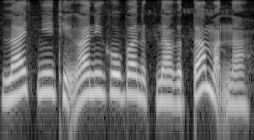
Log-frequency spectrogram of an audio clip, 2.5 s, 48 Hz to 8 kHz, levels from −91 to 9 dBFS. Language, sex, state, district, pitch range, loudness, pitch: Garo, female, Meghalaya, South Garo Hills, 200-270 Hz, -15 LUFS, 250 Hz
